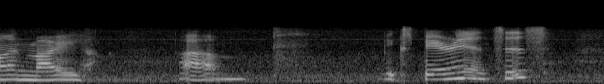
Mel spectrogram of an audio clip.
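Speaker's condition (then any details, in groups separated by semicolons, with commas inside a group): Ataxia; affects mouth and tongue coordination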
